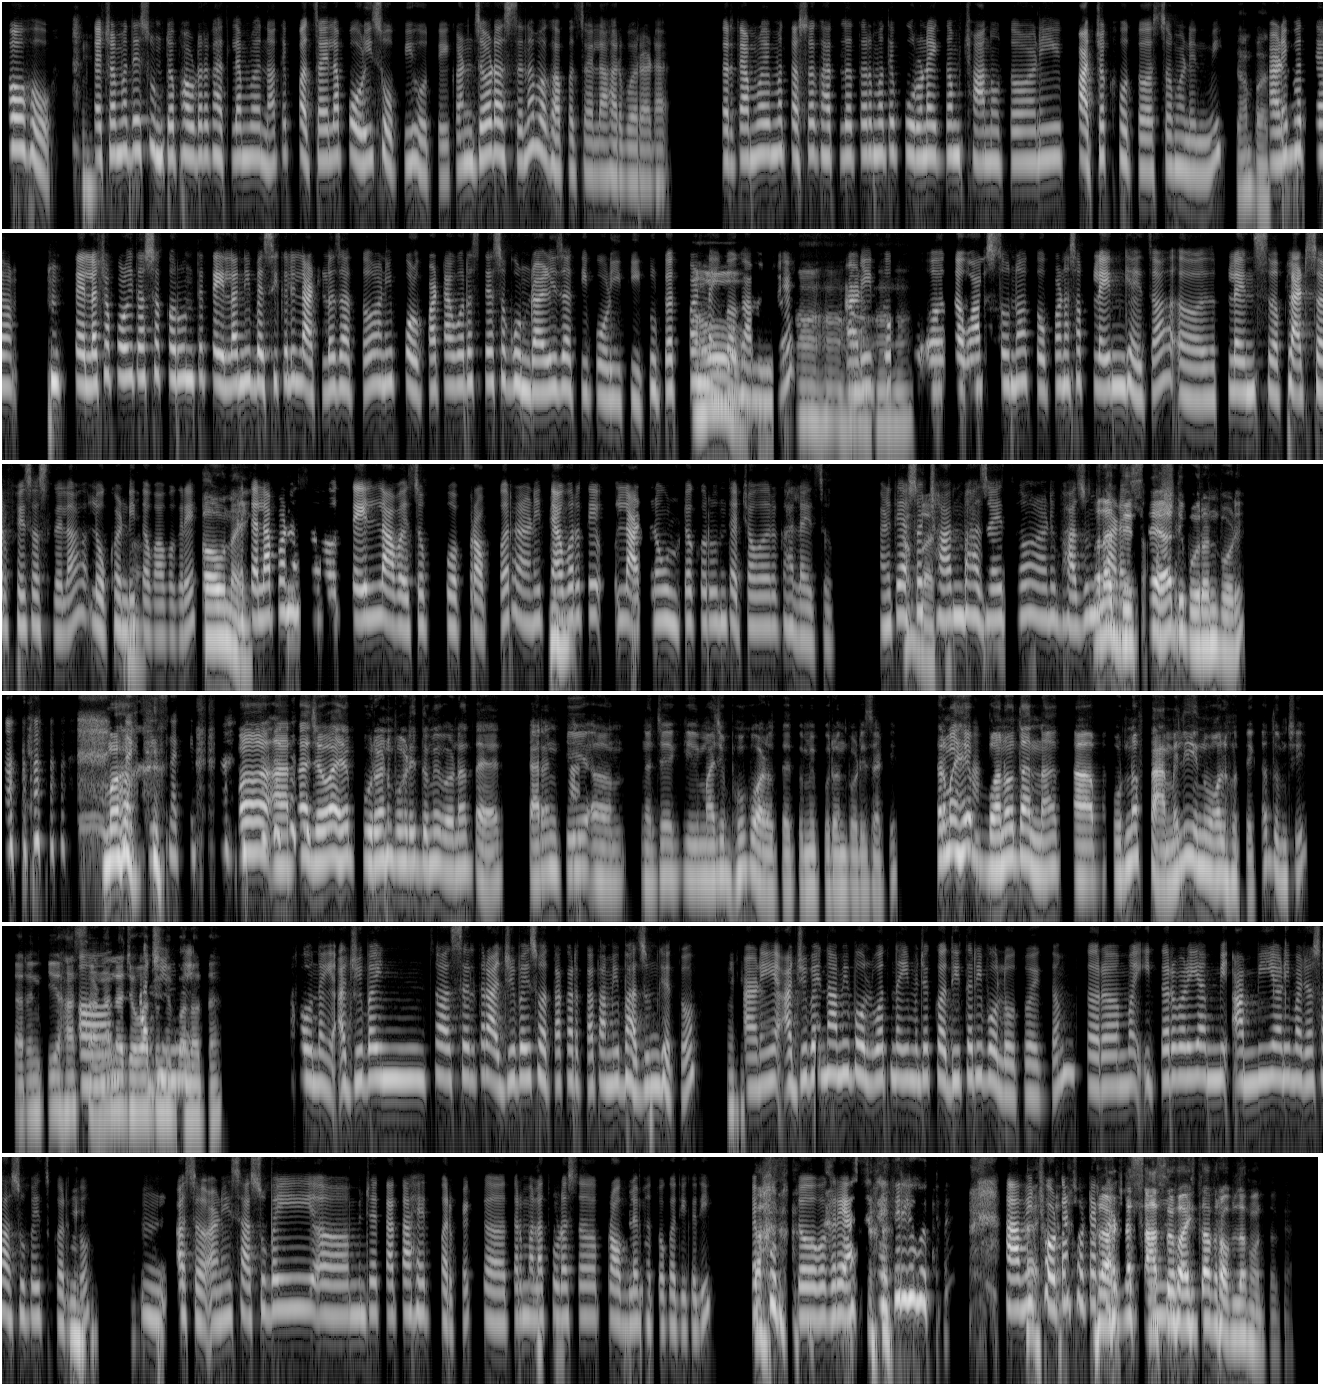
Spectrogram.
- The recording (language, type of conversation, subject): Marathi, podcast, सणासाठी तुमच्या घरात नेहमी कोणते पदार्थ बनवतात?
- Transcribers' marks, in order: distorted speech; throat clearing; in English: "बेसिकली"; other background noise; in English: "सरफेस"; in English: "प्रॉपर"; in Hindi: "क्या बात है"; chuckle; laughing while speaking: "मग"; laughing while speaking: "पुरणपोळी तुम्ही"; chuckle; static; chuckle; laughing while speaking: "अच्छा. मला वाटलं सासूबाईचा प्रॉब्लेम होतो का?"; laughing while speaking: "वगैरे असं काहीतरी होतं"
